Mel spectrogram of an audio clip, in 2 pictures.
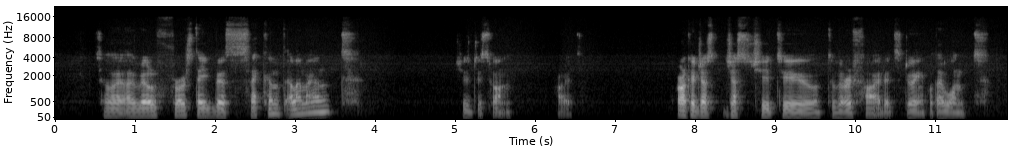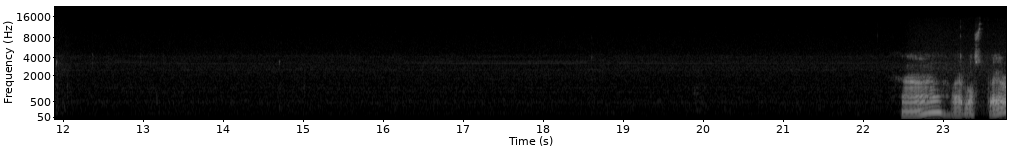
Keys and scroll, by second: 17.6 shift+super+p.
